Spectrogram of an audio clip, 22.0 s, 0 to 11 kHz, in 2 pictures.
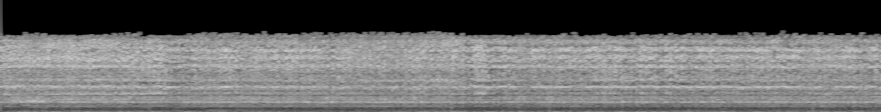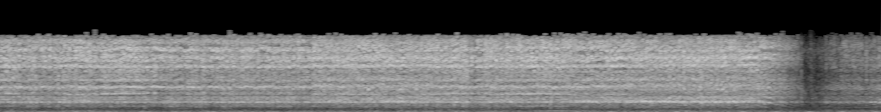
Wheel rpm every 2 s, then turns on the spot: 160, 160, 160, 170, 170, 160, 160, 160, 160, 160, 70.
none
